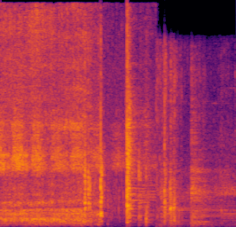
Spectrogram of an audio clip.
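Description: A skateboard snaps sharply off the ground.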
